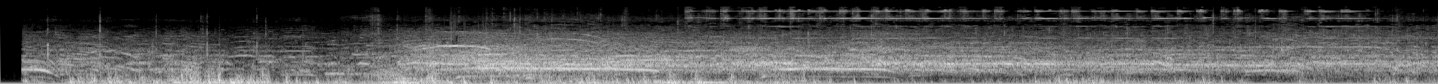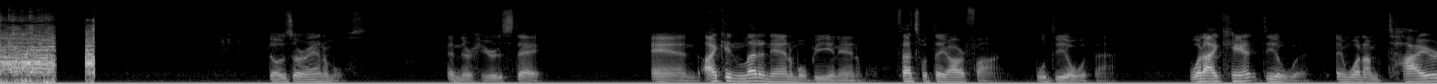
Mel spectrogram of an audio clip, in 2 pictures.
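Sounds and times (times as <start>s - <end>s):
large crowd cheering in a played video: 0.2s - 15.0s
speech: 19.1s - 19.9s, 21.5s - 25.6s, 26.3s - 28.7s.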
